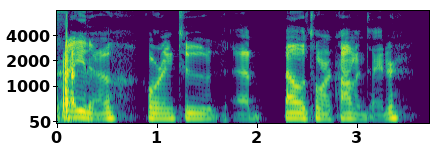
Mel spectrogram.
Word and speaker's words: Fedor: It's pronounced Fado, according to a Bellator commentator. Fado. I was right. The R is silent.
